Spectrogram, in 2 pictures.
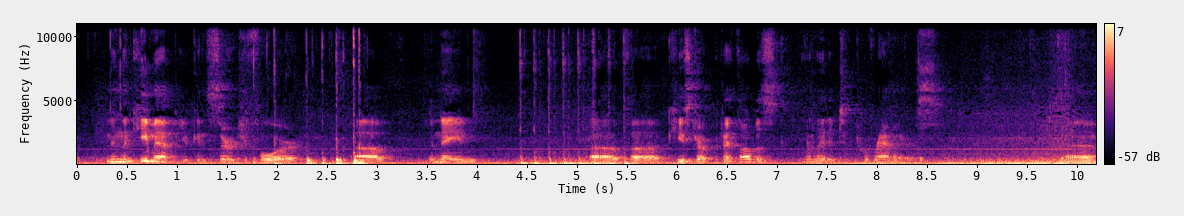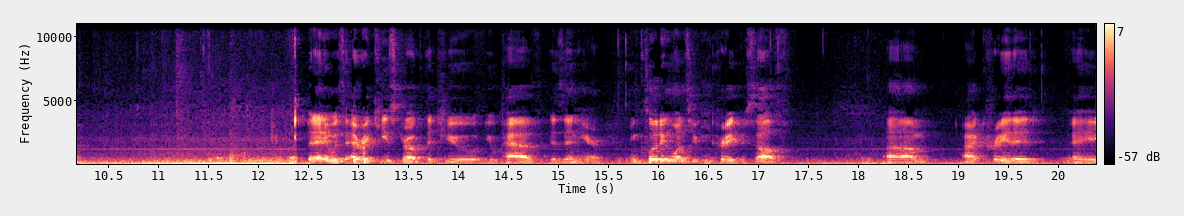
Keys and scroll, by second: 1.3-4.7 typing.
